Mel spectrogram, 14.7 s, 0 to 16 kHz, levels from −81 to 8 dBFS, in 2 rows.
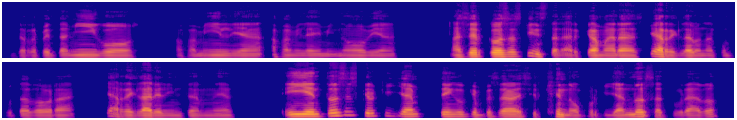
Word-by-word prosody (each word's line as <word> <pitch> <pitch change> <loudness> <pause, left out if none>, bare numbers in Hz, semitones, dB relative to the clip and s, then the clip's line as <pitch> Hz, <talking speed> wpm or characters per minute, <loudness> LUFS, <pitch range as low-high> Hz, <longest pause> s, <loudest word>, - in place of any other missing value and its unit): de 100 - -14
repente 100 -1 -11
a 100 - -6
amigos, 105 -2 -5 0.3
a 95 - -25
familia 100 +1 -10
a 125 - -19
familia 105 -3 -12
de 95 - -10
mi 90 -2 -14
novia, 100 0 -11 0.6
a 110 - -6
hacer 125 +2 +4
cosas, 130 +2 +6
que 175 - -8
instalar 125 -6 -5
cámaras, 105 0 +2
que - - -2
arreglar 105 -5 +4
una 100 0 -10
computadora, 100 +2 -10 0.3
que - - -10
arreglar 105 -1 +1
el 105 0 -4
internet 100 +1 -13 0.5
y 140 +3 +8
entonces 180 +10 +3
creo 170 0 -1
que 170 -2 -21
ya 140 -2 +2 0.2
tengo 135 -1 -1
que 130 - -6
empezar 120 +1 -2
a 120 - +4
decir 115 0 -7
que 140 - -1
no, 105 -2 -5
porque 105 - -19
ya 105 - -2
ando 130 +4 +2
saturado, 105 +4 -9
105 Hz, 170 wpm, -25 LUFS, 100-125 Hz, 0.6 s, y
